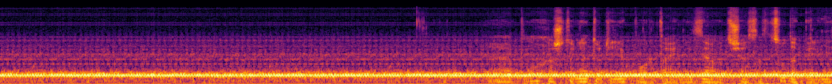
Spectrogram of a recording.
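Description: A vehicle's motor hums at a steady pitch.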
